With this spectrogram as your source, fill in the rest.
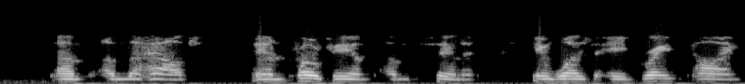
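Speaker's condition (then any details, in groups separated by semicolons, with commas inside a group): ALS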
